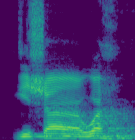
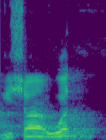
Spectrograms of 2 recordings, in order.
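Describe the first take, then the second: First: The word ends with a soft h sound. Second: The word ends with a t sound. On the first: The speaker calls it right. "huruf ta marbutohnya ini dibaca dengan ha" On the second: The speaker calls it wrong. "jangan dibaca sebagai ... gisawat, enggak boleh"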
